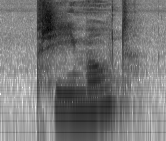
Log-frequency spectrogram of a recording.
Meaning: 1. to accept 2. to receive
- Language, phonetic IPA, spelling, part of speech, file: Czech, [ˈpr̝̊ɪjmou̯t], přijmout, verb, Cs-přijmout.ogg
